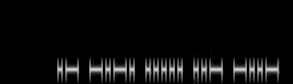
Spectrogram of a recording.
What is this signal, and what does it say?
Morse code, heard as a keyed tone, about 39 wpm, 700 Hz. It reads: AC5UX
